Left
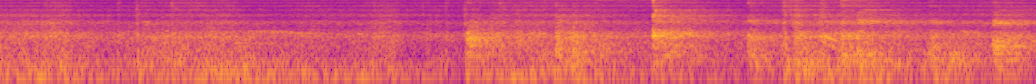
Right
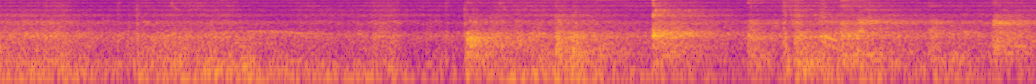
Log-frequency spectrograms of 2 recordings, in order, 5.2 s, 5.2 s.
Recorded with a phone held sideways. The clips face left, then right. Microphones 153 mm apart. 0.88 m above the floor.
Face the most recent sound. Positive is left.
turn(degrees=30)  # may be behind; listen again after turning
